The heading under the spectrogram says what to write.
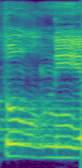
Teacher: تغنیہ غین کو پر پڑھیں گے اور غین میں قلقلہ نہ ہونے پائے اس کا خیال رکھنا ہے۔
